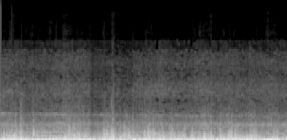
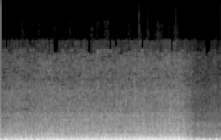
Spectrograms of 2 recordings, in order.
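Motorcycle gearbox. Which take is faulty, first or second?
second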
